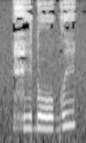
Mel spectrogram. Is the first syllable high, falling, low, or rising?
low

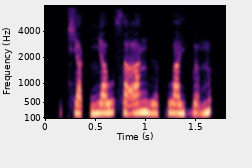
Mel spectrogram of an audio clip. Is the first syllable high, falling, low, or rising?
low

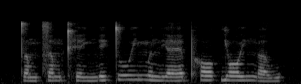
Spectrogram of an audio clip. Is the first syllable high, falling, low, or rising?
low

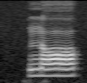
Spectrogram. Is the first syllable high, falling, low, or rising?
high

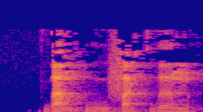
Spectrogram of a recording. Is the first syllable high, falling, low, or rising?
rising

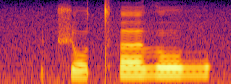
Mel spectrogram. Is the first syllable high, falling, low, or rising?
low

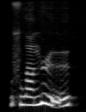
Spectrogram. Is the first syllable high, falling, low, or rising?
rising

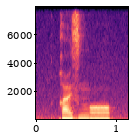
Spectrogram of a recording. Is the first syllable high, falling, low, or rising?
low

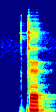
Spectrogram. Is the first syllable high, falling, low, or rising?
low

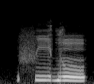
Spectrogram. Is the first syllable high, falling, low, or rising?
low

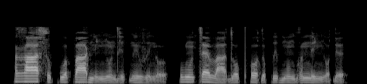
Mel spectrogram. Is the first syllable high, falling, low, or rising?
high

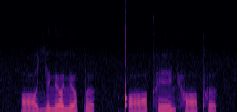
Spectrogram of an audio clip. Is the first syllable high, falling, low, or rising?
low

